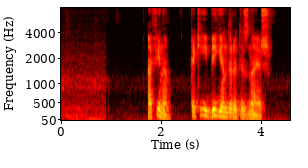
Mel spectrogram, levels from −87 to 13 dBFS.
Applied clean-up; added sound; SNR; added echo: none; none; none; none.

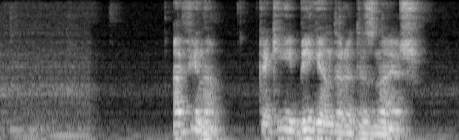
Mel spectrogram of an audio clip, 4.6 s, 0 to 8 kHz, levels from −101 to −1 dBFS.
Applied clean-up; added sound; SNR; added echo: none; none; none; reverberation time 0.2 s.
